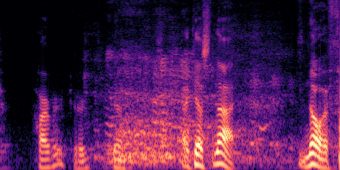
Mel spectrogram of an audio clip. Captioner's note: laughter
